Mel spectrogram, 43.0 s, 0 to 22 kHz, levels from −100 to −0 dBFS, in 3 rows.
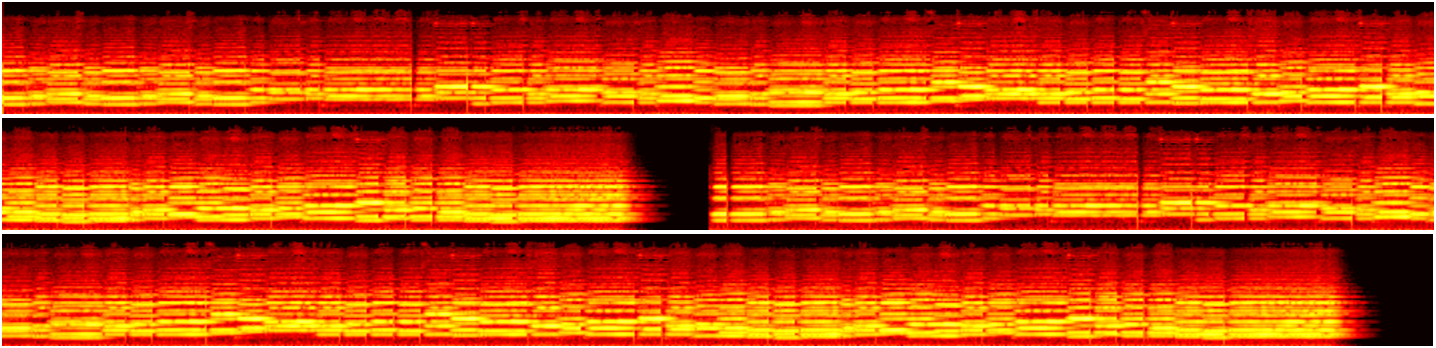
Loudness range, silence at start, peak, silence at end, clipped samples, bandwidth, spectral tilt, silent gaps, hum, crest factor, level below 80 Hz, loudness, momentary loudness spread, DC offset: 3 LU; 0 s; -8 dBFS; 0.85 s; under 0.1%; 13.5 kHz; -3 dB/octave; 21.02-21.37 s; none; 14 dB; -62 dBFS; -22 LUFS; 6 LU; 0.1%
